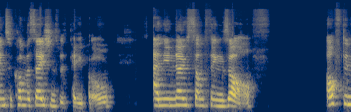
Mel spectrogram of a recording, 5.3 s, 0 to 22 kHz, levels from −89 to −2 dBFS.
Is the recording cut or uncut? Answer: uncut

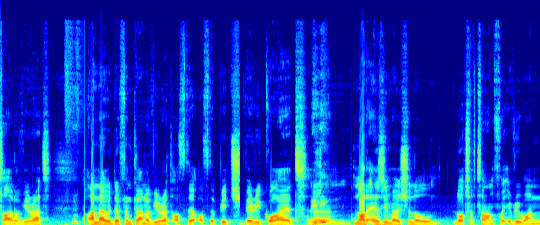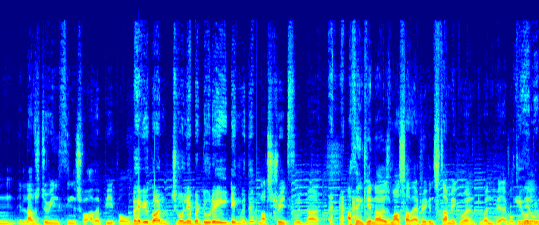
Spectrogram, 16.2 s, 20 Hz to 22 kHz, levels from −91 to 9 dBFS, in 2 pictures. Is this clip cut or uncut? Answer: cut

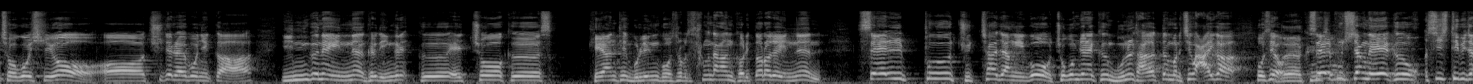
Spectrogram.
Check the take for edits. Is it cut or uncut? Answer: cut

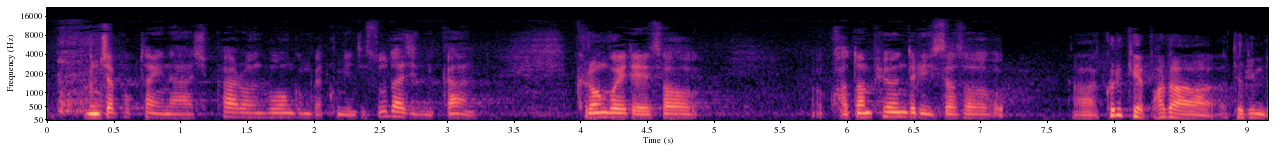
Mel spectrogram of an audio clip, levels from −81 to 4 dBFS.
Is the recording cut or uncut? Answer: uncut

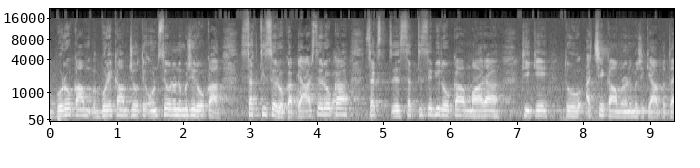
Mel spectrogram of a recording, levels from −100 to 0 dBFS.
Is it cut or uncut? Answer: uncut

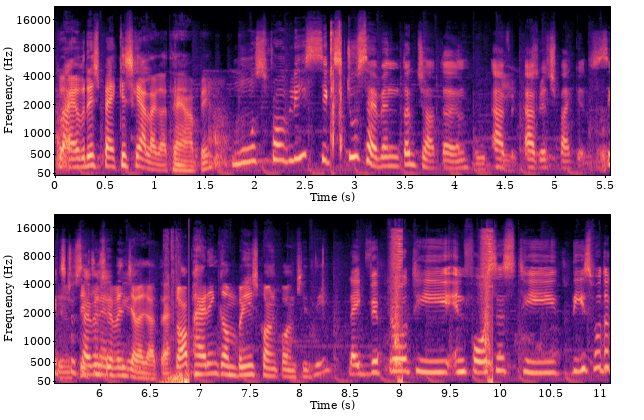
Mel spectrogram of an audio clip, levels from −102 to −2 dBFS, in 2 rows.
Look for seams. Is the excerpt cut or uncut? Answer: uncut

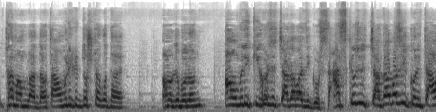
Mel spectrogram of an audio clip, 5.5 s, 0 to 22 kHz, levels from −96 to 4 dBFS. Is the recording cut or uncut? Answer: cut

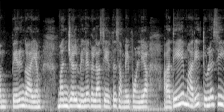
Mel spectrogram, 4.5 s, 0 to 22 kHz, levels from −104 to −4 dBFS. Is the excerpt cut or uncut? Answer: uncut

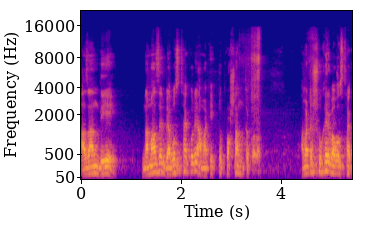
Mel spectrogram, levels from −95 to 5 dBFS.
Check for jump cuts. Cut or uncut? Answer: uncut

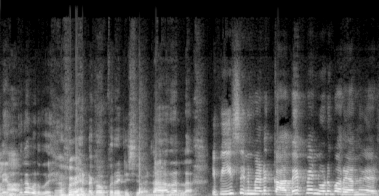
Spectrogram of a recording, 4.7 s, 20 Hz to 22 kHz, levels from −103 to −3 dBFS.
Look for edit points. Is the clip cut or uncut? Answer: cut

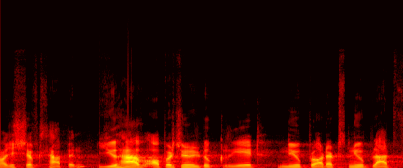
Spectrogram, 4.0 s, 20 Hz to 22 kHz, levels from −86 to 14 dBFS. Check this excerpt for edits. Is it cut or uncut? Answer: cut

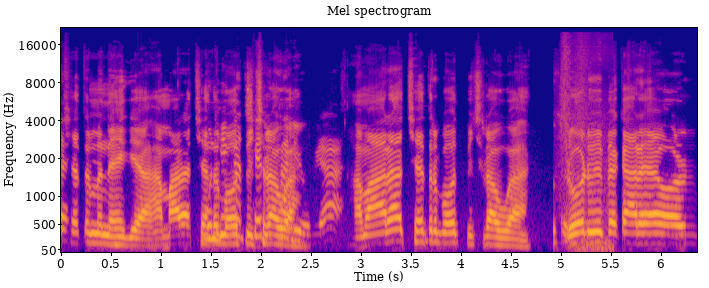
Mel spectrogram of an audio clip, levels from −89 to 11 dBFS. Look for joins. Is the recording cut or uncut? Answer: cut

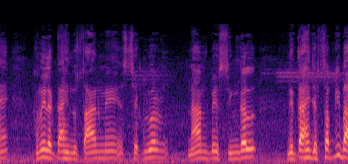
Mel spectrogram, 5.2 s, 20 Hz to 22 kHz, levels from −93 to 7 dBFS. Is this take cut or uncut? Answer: uncut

